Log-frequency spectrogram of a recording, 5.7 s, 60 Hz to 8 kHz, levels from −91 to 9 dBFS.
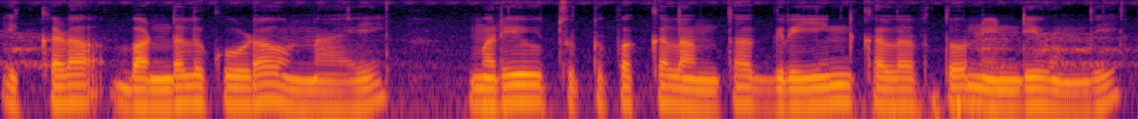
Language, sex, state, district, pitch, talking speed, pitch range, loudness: Telugu, male, Telangana, Mahabubabad, 110 Hz, 115 wpm, 105-120 Hz, -20 LUFS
